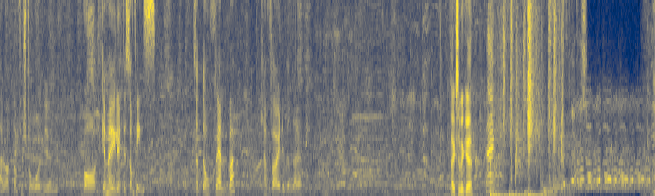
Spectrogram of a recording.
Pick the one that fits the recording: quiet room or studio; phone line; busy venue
busy venue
